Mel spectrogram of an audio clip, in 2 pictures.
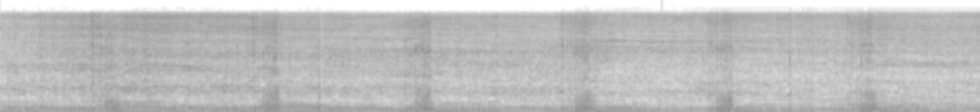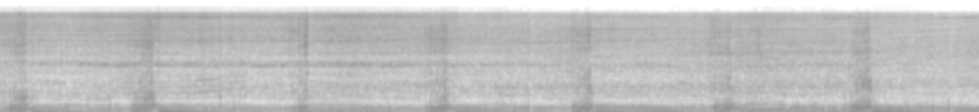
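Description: Vintage racing car engines running hard as the cars climb the hill. The engine note rises and drops back sharply about every two seconds, over and over.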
